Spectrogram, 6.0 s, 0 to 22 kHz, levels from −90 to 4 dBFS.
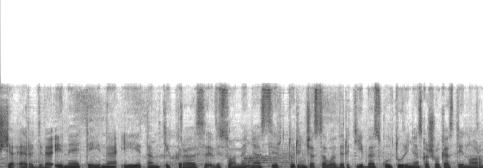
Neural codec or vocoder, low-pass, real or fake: vocoder, 44.1 kHz, 128 mel bands, Pupu-Vocoder; 10.8 kHz; fake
